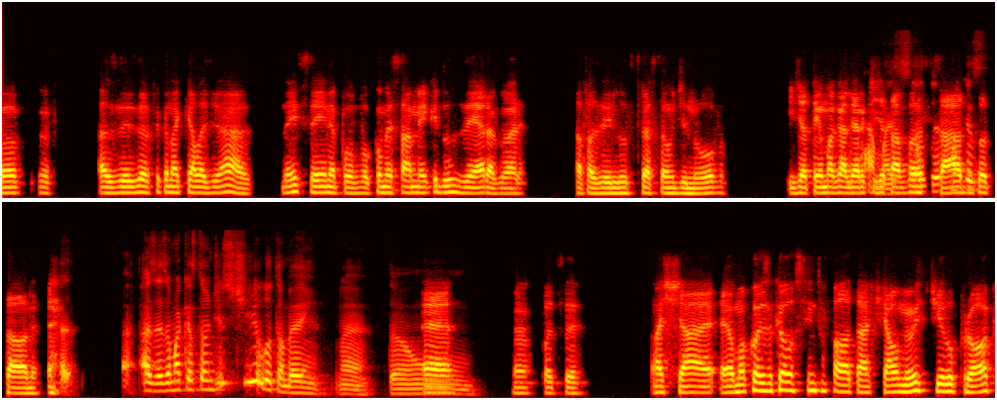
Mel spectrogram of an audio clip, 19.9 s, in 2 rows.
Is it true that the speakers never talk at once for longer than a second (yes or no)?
no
